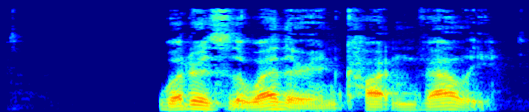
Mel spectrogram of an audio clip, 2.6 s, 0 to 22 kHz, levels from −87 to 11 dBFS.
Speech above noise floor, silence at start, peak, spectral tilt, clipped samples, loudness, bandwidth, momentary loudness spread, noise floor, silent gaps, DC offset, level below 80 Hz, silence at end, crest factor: 72 dB; 0.8 s; -2 dBFS; -6 dB/octave; under 0.1%; -17 LUFS; 16.5 kHz; 6 LU; -89 dBFS; none; under 0.1%; -56 dBFS; 0.25 s; 16 dB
